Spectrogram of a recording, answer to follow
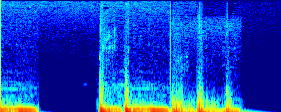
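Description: A deep bass throb cut into quick beats, about five a second. It drops out for about half a second, comes back, then cuts off suddenly near the end.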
